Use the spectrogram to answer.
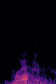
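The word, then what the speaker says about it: Brocken: peak of the hearts is called the Bracken broken over it's pronounced and you know high peak is relative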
